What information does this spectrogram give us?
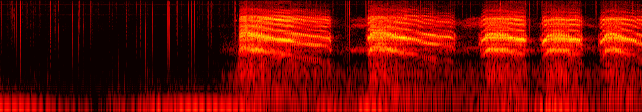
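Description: After two seconds of quiet, a Black-headed Gull gives five harsh, rasping, slightly downslurred screeches, each about a second long, in quick succession.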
